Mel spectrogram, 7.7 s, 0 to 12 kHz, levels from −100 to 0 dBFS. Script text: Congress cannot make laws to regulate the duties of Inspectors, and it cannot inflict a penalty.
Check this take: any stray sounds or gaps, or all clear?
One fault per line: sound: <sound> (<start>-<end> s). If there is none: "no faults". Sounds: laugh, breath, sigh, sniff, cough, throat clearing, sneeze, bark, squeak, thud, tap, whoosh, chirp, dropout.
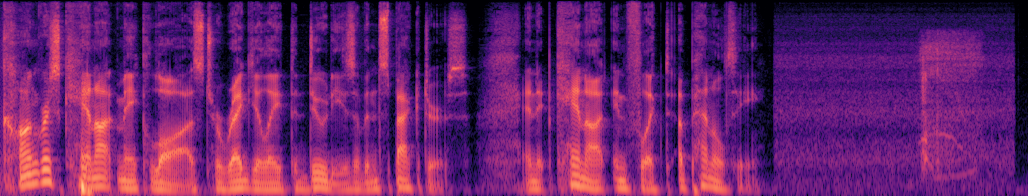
sound: sniff (6.9-7.4 s)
